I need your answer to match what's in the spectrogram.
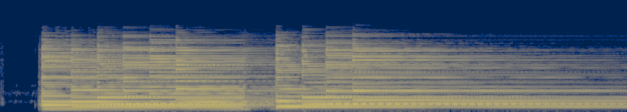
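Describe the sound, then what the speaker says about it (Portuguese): An electric guitar played through a Tonex pedal and HX Stomp with delay and reverb rings out in sustained chords, one strum, then a second that trails off slowly in echoing tails, loud and with no voices. "Vamos jogar um delay e um reverb junto?"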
